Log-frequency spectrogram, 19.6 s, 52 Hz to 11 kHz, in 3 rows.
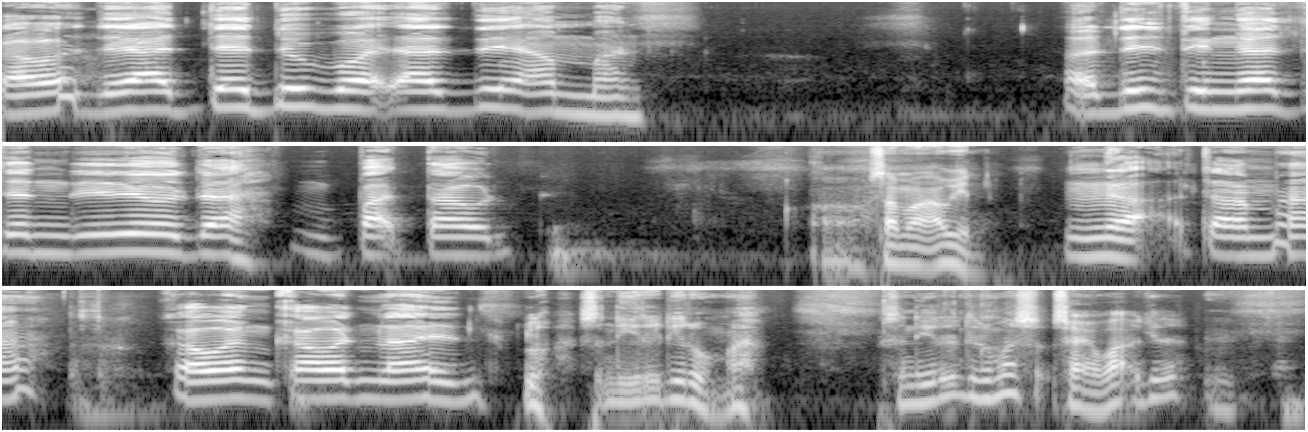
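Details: Adult man born in 1987 with severe cerebral palsy from birth, attributed to a birth injury during a breech delivery; he could not walk until age 9; speech possible but unclear; dysarthria.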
